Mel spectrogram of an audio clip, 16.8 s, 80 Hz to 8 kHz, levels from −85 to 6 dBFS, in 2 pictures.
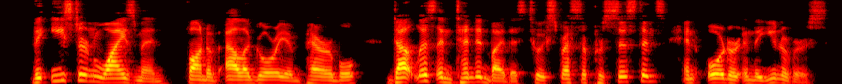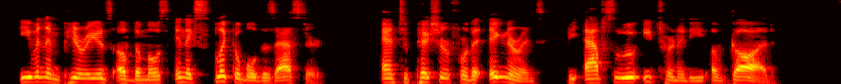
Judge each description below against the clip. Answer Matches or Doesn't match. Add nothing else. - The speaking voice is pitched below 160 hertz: Matches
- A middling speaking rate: Matches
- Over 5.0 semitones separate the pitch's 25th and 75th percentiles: Matches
